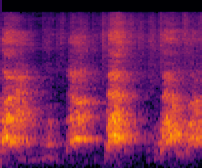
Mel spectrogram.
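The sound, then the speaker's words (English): A dog barks four times in quick succession, loud, with sharp, harsh barks spaced about half a second apart and no talking. “Boys, dogs went nuts.”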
